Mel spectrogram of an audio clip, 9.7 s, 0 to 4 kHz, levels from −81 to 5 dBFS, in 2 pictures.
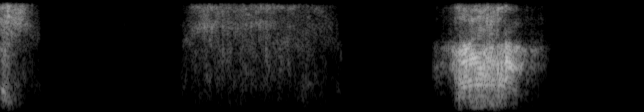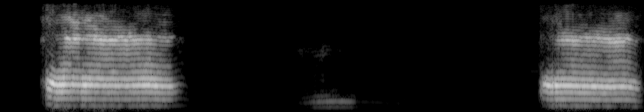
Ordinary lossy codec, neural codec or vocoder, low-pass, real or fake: none; none; 3.6 kHz; real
